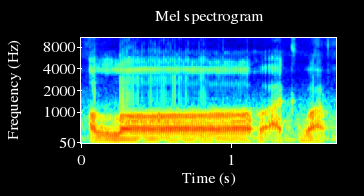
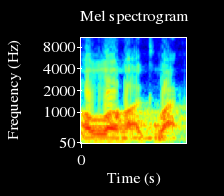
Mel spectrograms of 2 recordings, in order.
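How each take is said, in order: First: The phrase is said long, with drawn-out vowels. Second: The phrase is said short, without drawn-out vowels. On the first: The speaker calls it wrong. "takbiratul ihram lama, more than tu harakat" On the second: The speaker calls it right. "takbiratul ihram saja pendek"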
